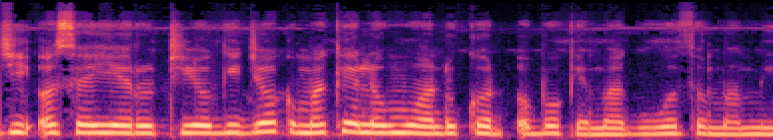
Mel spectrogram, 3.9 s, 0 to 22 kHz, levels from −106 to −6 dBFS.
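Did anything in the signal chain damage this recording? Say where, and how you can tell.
No, nothing in the signal chain has damaged this speech recording. No stage along the path, from capture through to playback, leaves any mark that can be heard.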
